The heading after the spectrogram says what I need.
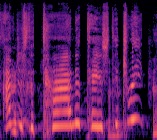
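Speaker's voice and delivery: very high, sugary candy-like voice. Voicing a talking Werther's candy for the others: Mr. Hankey voice. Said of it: "this Werther sound like Mister Hanky?".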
